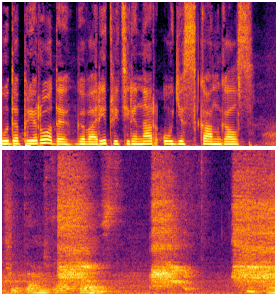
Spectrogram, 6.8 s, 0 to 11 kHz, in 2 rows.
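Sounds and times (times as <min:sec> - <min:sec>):
speech: 0:00.0 - 0:05.4, 0:06.5 - 0:06.8
young crow chick cawing: 0:04.1 - 0:06.8.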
